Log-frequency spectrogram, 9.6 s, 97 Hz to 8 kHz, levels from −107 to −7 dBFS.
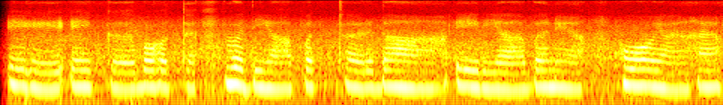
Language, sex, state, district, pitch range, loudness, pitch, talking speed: Punjabi, female, Punjab, Kapurthala, 195-215 Hz, -17 LUFS, 205 Hz, 60 wpm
